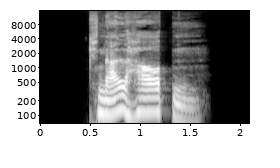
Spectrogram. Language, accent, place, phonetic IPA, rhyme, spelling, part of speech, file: German, Germany, Berlin, [ˈknalˈhaʁtn̩], -aʁtn̩, knallharten, adjective, De-knallharten.ogg
- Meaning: inflection of knallhart: 1. strong genitive masculine/neuter singular 2. weak/mixed genitive/dative all-gender singular 3. strong/weak/mixed accusative masculine singular 4. strong dative plural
